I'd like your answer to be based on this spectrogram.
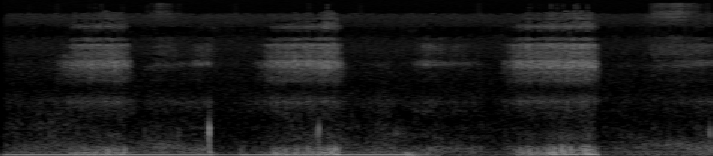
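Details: Cat Abby being petted on the head at night, owner unsure if snoring or purring as it stops when petting stops: low, rumbling, rhythmic sound in long phases with brief gaps.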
